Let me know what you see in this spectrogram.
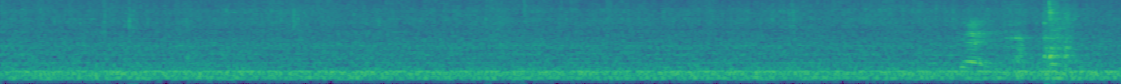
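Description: Beef frying gently in a black Korean stone pot on low heat: a steady quiet sizzle over a low hum, with a few short sharp noises near the end.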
